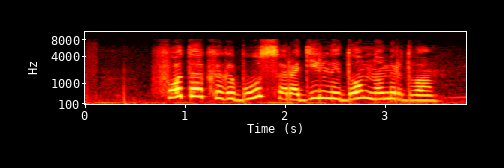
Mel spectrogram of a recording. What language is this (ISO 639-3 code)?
rus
